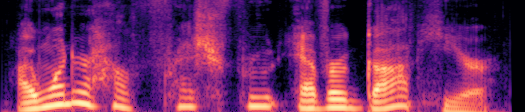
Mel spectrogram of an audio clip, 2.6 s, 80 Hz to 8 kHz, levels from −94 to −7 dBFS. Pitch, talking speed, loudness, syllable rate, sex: 155 Hz, 185 wpm, -18 LUFS, 4.7 syllables/s, male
